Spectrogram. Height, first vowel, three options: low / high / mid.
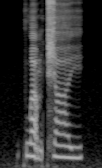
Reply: low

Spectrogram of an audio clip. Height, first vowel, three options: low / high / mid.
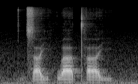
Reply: low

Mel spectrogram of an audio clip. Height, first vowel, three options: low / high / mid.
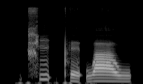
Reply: high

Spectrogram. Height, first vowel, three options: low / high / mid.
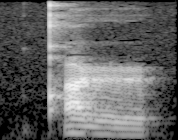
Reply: high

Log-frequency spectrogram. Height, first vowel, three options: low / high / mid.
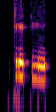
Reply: mid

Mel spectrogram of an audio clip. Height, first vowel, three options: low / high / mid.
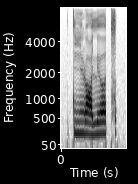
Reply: high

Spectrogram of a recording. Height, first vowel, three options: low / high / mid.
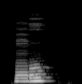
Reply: high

